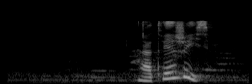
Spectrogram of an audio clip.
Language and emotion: Russian, neutral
